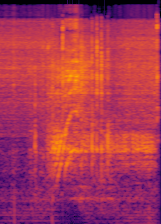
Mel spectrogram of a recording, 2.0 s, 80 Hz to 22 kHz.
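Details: Short 12-volt motor whir with quick ratcheting gear clicks as the gears turn to push the can out, then a clean stop; the vending machine can dispenser cycles properly.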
